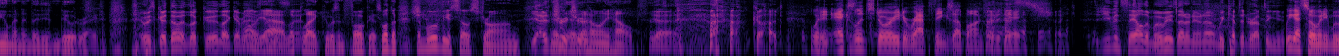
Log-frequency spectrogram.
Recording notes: Record a podcast in front of an audience at Ottawa Comiccon!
